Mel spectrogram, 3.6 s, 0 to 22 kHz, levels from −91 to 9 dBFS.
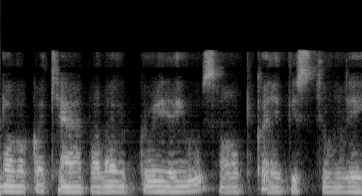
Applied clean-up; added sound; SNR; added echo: neural mask model DeepFilterNet 3.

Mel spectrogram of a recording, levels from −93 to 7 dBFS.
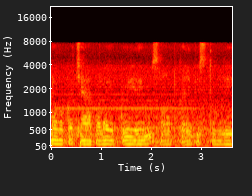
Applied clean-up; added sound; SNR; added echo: none; Wind instrument, woodwind instrument; 17 dB; reverberation time 0.7 s.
